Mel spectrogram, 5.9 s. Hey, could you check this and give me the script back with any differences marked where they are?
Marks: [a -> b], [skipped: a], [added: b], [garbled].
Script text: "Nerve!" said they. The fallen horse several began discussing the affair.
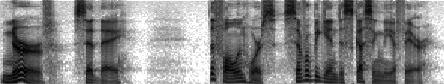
"Nerve!" said they. The fallen horse several began discussing the affair.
